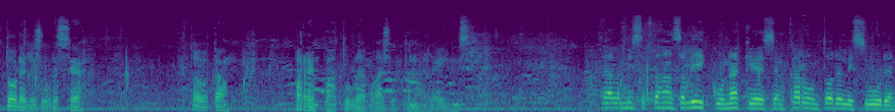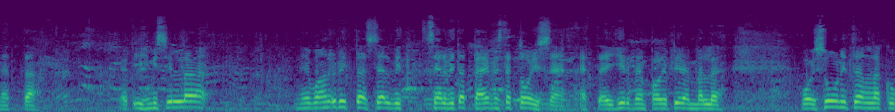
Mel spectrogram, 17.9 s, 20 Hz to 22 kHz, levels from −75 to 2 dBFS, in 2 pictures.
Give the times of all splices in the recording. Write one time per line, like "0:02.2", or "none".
none

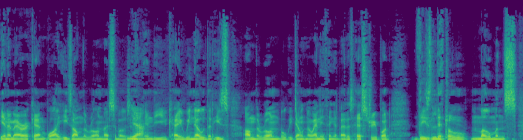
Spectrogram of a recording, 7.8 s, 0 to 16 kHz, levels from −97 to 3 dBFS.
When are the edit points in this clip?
none

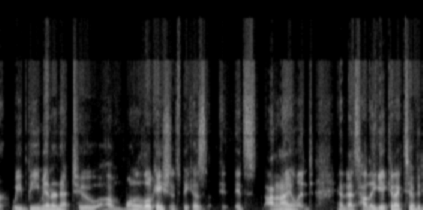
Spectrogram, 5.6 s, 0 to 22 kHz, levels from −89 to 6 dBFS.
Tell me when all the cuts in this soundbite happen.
none

